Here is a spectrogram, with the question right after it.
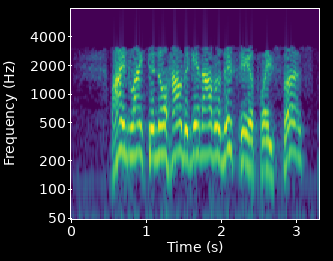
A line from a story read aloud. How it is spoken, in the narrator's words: She ... snapped very quickly back to say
